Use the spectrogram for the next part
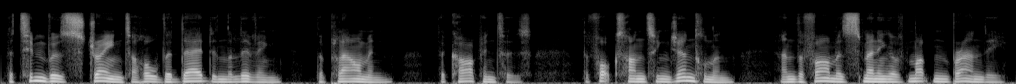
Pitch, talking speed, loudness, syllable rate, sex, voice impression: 125 Hz, 155 wpm, -18 LUFS, 4.4 syllables/s, male, masculine, very adult-like, cool, intellectual, sincere, elegant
